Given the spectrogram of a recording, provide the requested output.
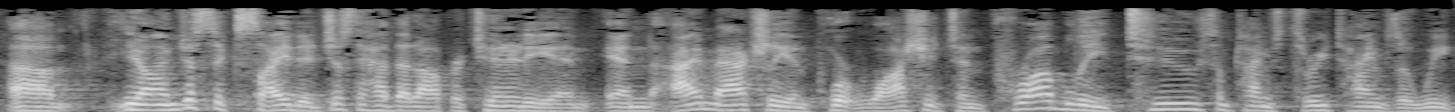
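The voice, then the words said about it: West Virginia accent. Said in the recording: “I grew up in West Virginia ... sometimes my accent will get in the way ... You put a Sheboygan accent with a West Virginia accent”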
